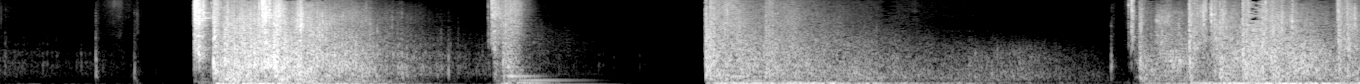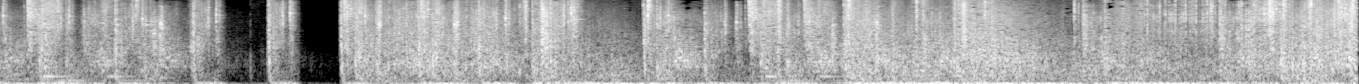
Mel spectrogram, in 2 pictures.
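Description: Explosions boom loudly with rumbling roars.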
